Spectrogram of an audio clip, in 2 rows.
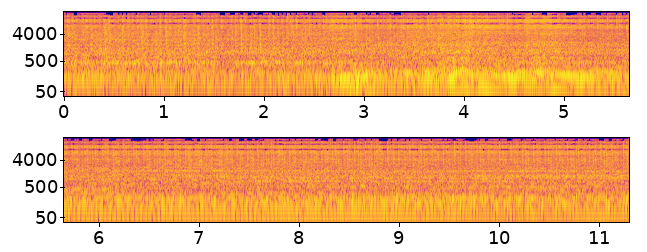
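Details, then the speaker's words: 1961 Triumph TR3A with twin SU carburettors, warm idle during ColorTune mixture check: steady, slightly lumpy loping low rumble; mixture very rich, adjusting nut to lean it off until flame turns blue. "It's very rich. Very rich. So, I've got to try to adjust that nut down until it starts turning blue."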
